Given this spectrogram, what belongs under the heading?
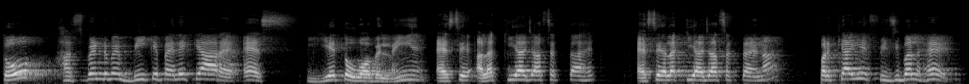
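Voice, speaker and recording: A man with a voice that sits high leads an exam-prep reasoning lesson, questioning his students and repeating key words. He mixes English terms into his speech.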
